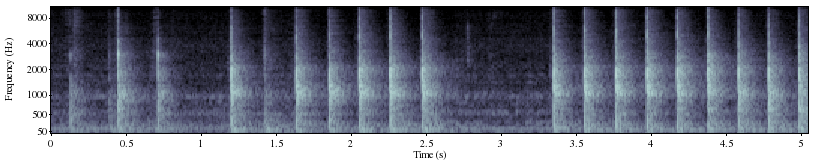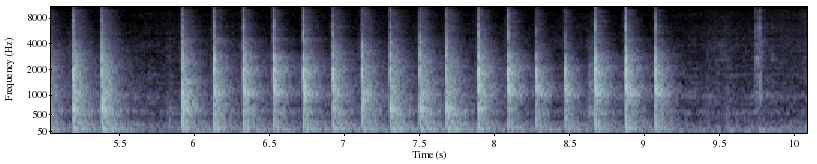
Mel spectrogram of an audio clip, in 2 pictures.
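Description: Broad kitchen knife chopping peeled aloe vera gel on a round tree-slice wooden chopping board. The blade knocks the board with each quick stroke, about five a second, in four runs with short pauses, stopping about nine seconds in.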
